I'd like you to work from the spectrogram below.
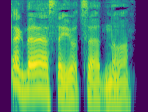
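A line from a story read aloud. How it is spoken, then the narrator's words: Sad smiling old man. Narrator (Russian): старик печально улыбнулся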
